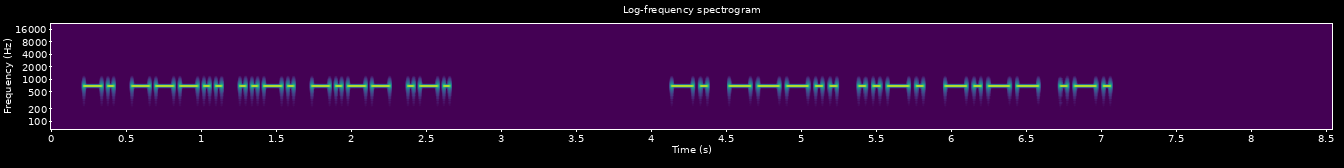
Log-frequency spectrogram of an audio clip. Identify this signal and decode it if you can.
Morse code, heard as a keyed tone, about 30 wpm, 700 Hz. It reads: N8FYR N8FYR
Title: Speed Racing - USA 1x3 Call Signs 25wpm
